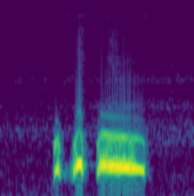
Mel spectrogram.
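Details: Spotted dove coo in thúc gù style, intended to make wild doves answer. One phrase of a short low hoot, a louder rising hoot and a sustained burry coo of about half a second, over a faint low hum.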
